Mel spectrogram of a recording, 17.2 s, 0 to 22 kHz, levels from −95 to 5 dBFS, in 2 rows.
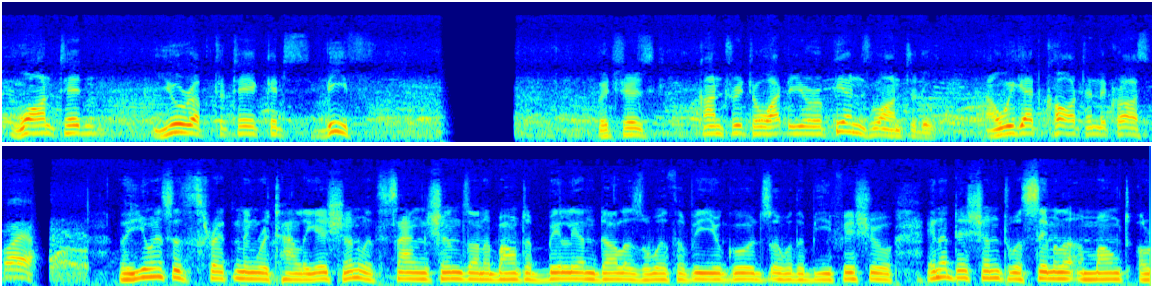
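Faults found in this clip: Call audio freeze, 3.29–3.87 s: last sound held as a fading buzz/hiss, then roughly 0.45 s of silence, audio resuming where it stopped with nothing skipped. Likely delayed packets draining the jitter buffer; continuation fill inserted about 0.56 s of extra delay.

Burst of packet loss, 8.85–9.01 s: brief held, decaying continuation ending in a near-silent dip, then audio picks up further along. About 140 ms of content lost or arriving too late; receiver concealment extrapolated the last sound and faded it over the gap.

Jitter buffer speed-up, 10.33–11.20 s: audio runs about 10% fast at unchanged pitch and sounds hurried. Jitter buffer over target depth; receiver trimmed repeated pitch-period-length segments, removing around a tenth of a second in total to cut latency.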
